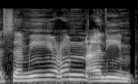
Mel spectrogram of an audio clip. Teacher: عندنا هنا تنوين بعده حرف العين ومعروف انه حرف العين من حروف ايش الاظهار الاظهار الحلق · كلمه عليم اذا وقفنا عليها ايش الحكم اللي فيها مد عارض للسكون يمد بمقدار حركتين او اربع او ست حركات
